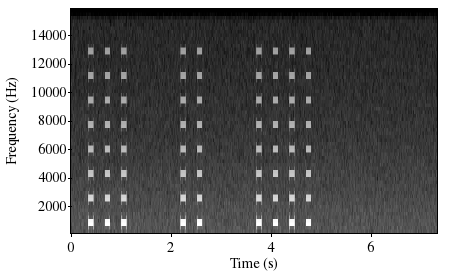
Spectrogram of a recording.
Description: Beep code, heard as beeps from a small speaker, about 860 Hz. 3-2-4. In Phoenix BIOS tables: keyboard controller failure.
